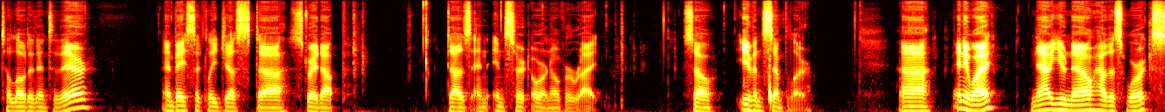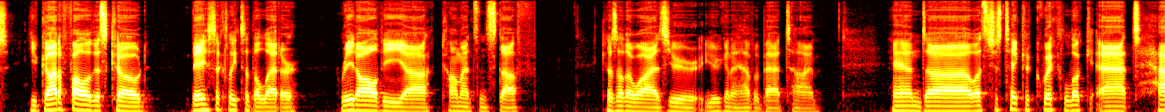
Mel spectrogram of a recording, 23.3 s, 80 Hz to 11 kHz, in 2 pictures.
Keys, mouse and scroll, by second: 3.7 ., 6.3 f, 6.5 f, 9.5 ctrl+F6.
